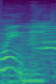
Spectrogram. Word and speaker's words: VVINK: Ang ah ang wink. Dalawang letter V iyan. Dalawang letter V pero it's pronounced as wink.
